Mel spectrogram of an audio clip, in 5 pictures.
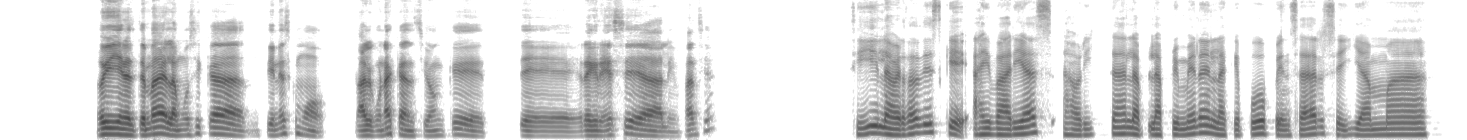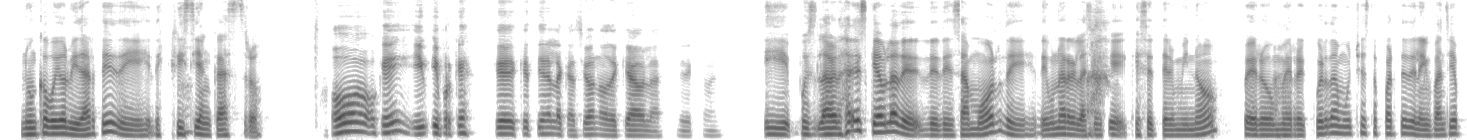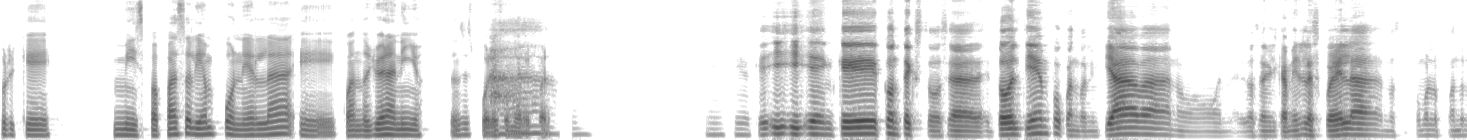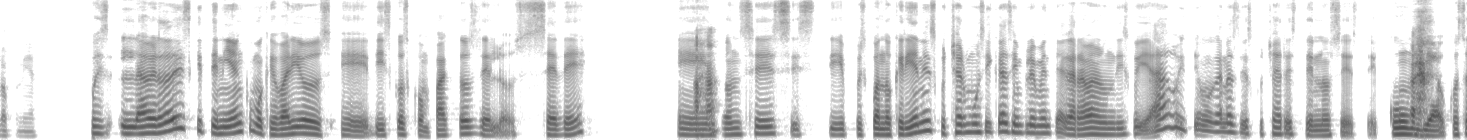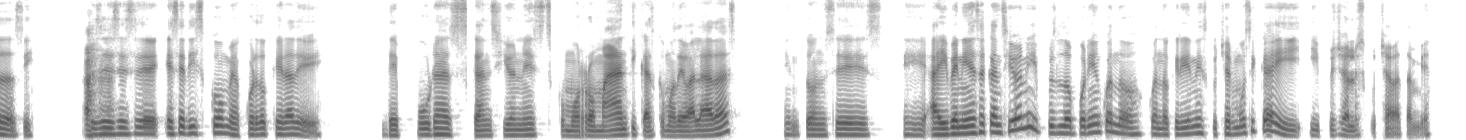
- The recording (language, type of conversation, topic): Spanish, podcast, ¿Qué canción te transporta a la infancia?
- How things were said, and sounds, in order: other background noise; chuckle; chuckle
